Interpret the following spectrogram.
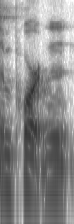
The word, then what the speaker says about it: important: do the t sounds so first syllable is unstressed and then the stress is on the poor syllable um so and then we have that or vowel just make sure that you're gliding into the tight back er or so i would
